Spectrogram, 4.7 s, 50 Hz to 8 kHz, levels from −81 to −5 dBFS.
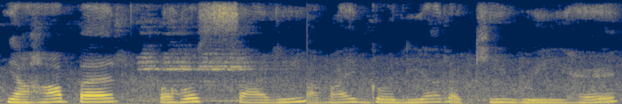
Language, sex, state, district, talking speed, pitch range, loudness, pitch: Magahi, female, Bihar, Gaya, 115 wpm, 210-245 Hz, -19 LUFS, 225 Hz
